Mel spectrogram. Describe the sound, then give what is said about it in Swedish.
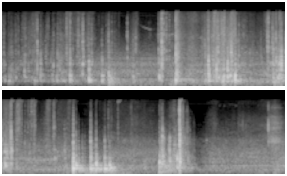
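Cardboard waste from a newsroom thuds and scrapes as it is tossed into a recycling bin behind the town hall in Borgo, a string of irregular hollow knocks and rustles over several seconds, with no voices. “Så där låter det när kartongavfall från redaktionen åker ner i återvinningskärlet här bakom rådhuset i Borgo.”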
